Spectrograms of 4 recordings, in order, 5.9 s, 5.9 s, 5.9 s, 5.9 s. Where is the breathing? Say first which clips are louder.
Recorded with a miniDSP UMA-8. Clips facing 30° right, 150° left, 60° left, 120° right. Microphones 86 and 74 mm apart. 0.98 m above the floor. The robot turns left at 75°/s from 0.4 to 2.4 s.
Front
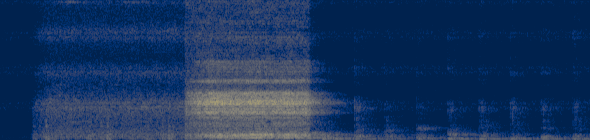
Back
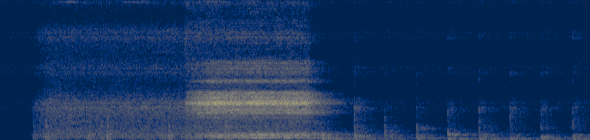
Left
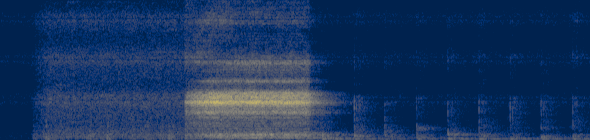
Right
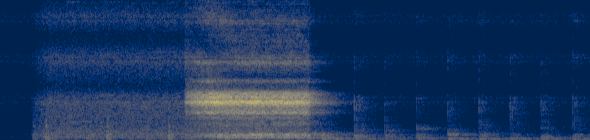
Front 3 dB, even; 5° right, 1.1 m; by 3.1 s 45° right, 1.1 m.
